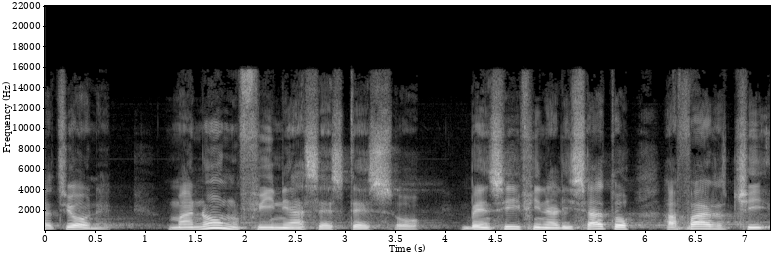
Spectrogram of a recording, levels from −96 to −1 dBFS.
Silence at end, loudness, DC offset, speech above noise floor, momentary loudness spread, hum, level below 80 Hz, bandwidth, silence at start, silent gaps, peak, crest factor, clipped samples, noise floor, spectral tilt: 0 s; -17 LUFS; under 0.1%; 32 dB; 9 LU; none; -64 dBFS; 16 kHz; 0 s; none; 0 dBFS; 16 dB; under 0.1%; -48 dBFS; -5 dB/octave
